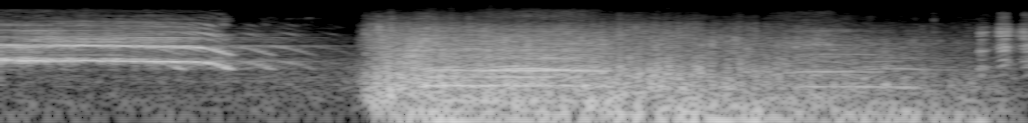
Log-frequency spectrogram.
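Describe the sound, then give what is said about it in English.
A little goat lets out a loud, quavering bleat, followed after a brief pause by a longer, harsher and noisier cry that trails off over several seconds. “Oh, hey there. Sorry, little goat.”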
